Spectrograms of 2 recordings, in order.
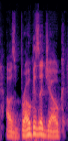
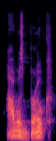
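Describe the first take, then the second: First: Louder, punched rhyme on broke as a joke; emphatic punchline. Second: Said in the usual way. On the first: Real, not acted. Podcaster hammering home how broke he was, loud and emphatic. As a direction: land the rhyme hard for the laugh.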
